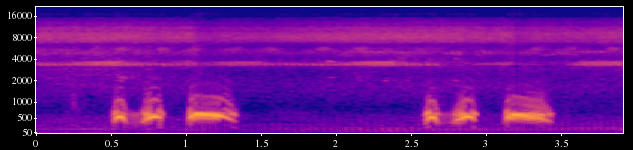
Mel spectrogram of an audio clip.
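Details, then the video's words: Spotted dove decoy calling to draw in wild birds: two phrases of two brief coos and a longer trailing croo, about two seconds apart, against a low steady hum. "Pikat Terkukur Aksi denak memujuk burung hutan"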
